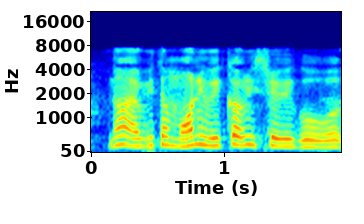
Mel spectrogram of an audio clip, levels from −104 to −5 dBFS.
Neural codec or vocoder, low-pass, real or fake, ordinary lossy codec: none; 7.2 kHz; real; AAC, 32 kbps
